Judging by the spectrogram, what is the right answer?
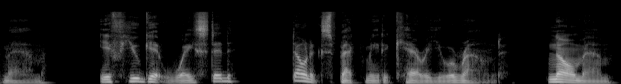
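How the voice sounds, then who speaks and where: Male android soldier, low-pitched, formal, deadpan, coolly disapproving, video game companion, close dry sound. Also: no room sound. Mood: dry, blunt. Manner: formal, clipped, deadpan, deferential yet blunt.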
